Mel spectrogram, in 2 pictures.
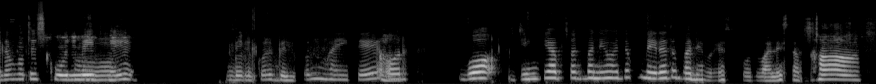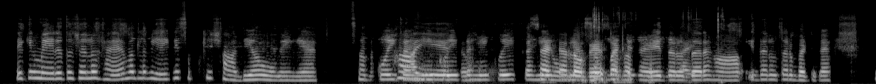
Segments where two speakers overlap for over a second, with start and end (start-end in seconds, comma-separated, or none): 12.7-15.7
